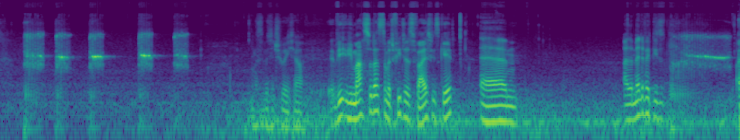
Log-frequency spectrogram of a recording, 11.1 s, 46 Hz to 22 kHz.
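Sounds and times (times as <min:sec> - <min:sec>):
voice imitating cricket chirping: 0:00.0 - 0:03.0, 0:10.0 - 0:11.0
speech: 0:04.0 - 0:07.9, 0:09.4 - 0:10.3.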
